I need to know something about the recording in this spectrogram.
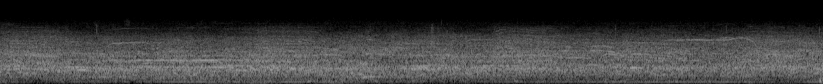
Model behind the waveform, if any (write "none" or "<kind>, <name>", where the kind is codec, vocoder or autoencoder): vocoder, BigVGAN v2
